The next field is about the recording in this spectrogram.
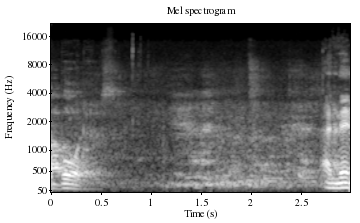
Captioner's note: laughter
